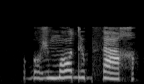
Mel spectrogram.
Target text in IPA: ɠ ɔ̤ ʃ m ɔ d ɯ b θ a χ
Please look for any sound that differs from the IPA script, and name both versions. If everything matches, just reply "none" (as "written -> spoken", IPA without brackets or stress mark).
ʃ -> ʒ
